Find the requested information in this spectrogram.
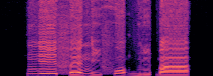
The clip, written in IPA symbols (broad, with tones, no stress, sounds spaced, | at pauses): ŋ eː˦ f ɛ˨˦ n i˨ f ɔ˦˨ ɡ͡b ĩ˨ ɓ a˦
